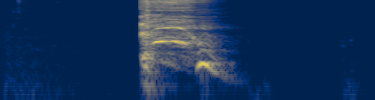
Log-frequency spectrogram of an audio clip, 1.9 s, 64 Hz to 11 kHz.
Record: {
  "cough_length": "1.9 s",
  "cough_amplitude": 32768,
  "cough_signal_mean_std_ratio": 0.38,
  "survey_phase": "beta (2021-08-13 to 2022-03-07)",
  "age": "18-44",
  "gender": "Female",
  "wearing_mask": "No",
  "symptom_cough_any": true,
  "symptom_runny_or_blocked_nose": true,
  "symptom_sore_throat": true,
  "symptom_fatigue": true,
  "symptom_fever_high_temperature": true,
  "symptom_headache": true,
  "symptom_change_to_sense_of_smell_or_taste": true,
  "smoker_status": "Never smoked",
  "respiratory_condition_asthma": false,
  "respiratory_condition_other": false,
  "recruitment_source": "Test and Trace",
  "submission_delay": "1 day",
  "covid_test_result": "Positive",
  "covid_test_method": "RT-qPCR",
  "covid_ct_value": 21.7,
  "covid_ct_gene": "ORF1ab gene"
}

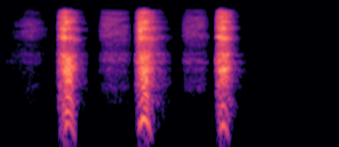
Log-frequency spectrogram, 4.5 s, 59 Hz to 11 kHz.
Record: {
  "exhalation_length": "4.5 s",
  "exhalation_amplitude": 27456,
  "exhalation_signal_mean_std_ratio": 0.31,
  "survey_phase": "alpha (2021-03-01 to 2021-08-12)",
  "age": "45-64",
  "gender": "Male",
  "wearing_mask": "No",
  "symptom_none": true,
  "symptom_onset": "13 days",
  "smoker_status": "Never smoked",
  "respiratory_condition_asthma": false,
  "respiratory_condition_other": false,
  "recruitment_source": "REACT",
  "submission_delay": "3 days",
  "covid_test_result": "Negative",
  "covid_test_method": "RT-qPCR"
}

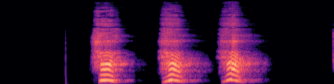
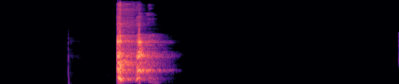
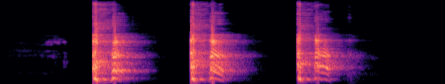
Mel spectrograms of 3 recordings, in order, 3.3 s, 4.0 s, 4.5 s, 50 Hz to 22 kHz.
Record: {
  "exhalation_length": "3.3 s",
  "exhalation_amplitude": 32767,
  "exhalation_signal_mean_std_ratio": 0.33,
  "cough_length": "4.0 s",
  "cough_amplitude": 32768,
  "cough_signal_mean_std_ratio": 0.19,
  "three_cough_length": "4.5 s",
  "three_cough_amplitude": 32768,
  "three_cough_signal_mean_std_ratio": 0.34,
  "survey_phase": "beta (2021-08-13 to 2022-03-07)",
  "age": "65+",
  "gender": "Female",
  "wearing_mask": "No",
  "symptom_cough_any": true,
  "symptom_runny_or_blocked_nose": true,
  "symptom_sore_throat": true,
  "symptom_fatigue": true,
  "symptom_loss_of_taste": true,
  "symptom_onset": "5 days",
  "smoker_status": "Never smoked",
  "respiratory_condition_asthma": false,
  "respiratory_condition_other": false,
  "recruitment_source": "Test and Trace",
  "submission_delay": "1 day",
  "covid_test_result": "Negative",
  "covid_test_method": "RT-qPCR"
}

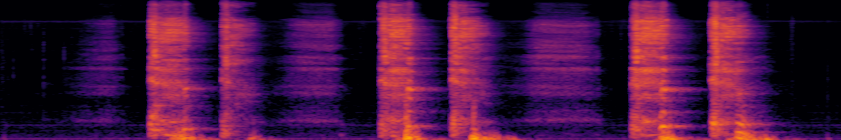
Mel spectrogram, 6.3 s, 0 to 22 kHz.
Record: {
  "three_cough_length": "6.3 s",
  "three_cough_amplitude": 11127,
  "three_cough_signal_mean_std_ratio": 0.46,
  "survey_phase": "alpha (2021-03-01 to 2021-08-12)",
  "age": "45-64",
  "gender": "Female",
  "wearing_mask": "No",
  "symptom_diarrhoea": true,
  "symptom_fatigue": true,
  "symptom_headache": true,
  "smoker_status": "Never smoked",
  "respiratory_condition_asthma": false,
  "respiratory_condition_other": false,
  "recruitment_source": "Test and Trace",
  "submission_delay": "2 days",
  "covid_test_result": "Positive",
  "covid_test_method": "RT-qPCR"
}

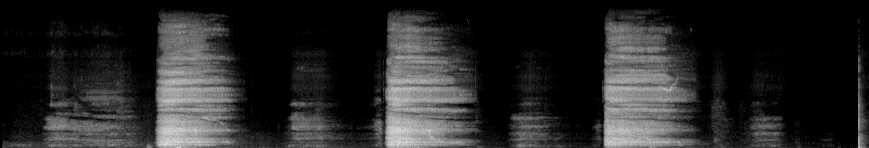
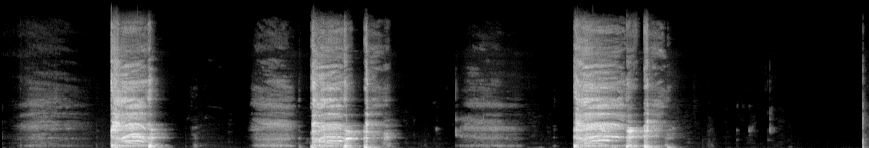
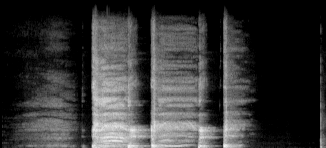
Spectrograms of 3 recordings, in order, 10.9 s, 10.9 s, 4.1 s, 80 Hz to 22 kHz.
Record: {
  "exhalation_length": "10.9 s",
  "exhalation_amplitude": 27744,
  "exhalation_signal_mean_std_ratio": 0.35,
  "three_cough_length": "10.9 s",
  "three_cough_amplitude": 32768,
  "three_cough_signal_mean_std_ratio": 0.38,
  "cough_length": "4.1 s",
  "cough_amplitude": 32767,
  "cough_signal_mean_std_ratio": 0.47,
  "survey_phase": "beta (2021-08-13 to 2022-03-07)",
  "age": "65+",
  "gender": "Male",
  "wearing_mask": "No",
  "symptom_cough_any": true,
  "symptom_fatigue": true,
  "symptom_headache": true,
  "smoker_status": "Never smoked",
  "respiratory_condition_asthma": true,
  "respiratory_condition_other": false,
  "recruitment_source": "REACT",
  "submission_delay": "1 day",
  "covid_test_result": "Positive",
  "covid_test_method": "RT-qPCR",
  "covid_ct_value": 26.3,
  "covid_ct_gene": "E gene",
  "influenza_a_test_result": "Negative",
  "influenza_b_test_result": "Negative"
}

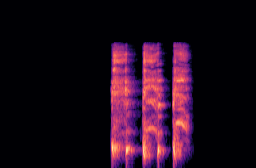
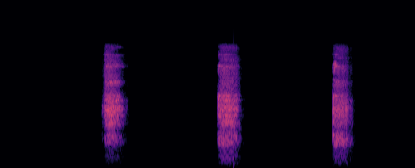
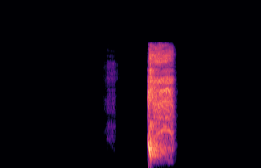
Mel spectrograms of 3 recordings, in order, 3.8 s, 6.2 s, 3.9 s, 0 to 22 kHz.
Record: {
  "three_cough_length": "3.8 s",
  "three_cough_amplitude": 29597,
  "three_cough_signal_mean_std_ratio": 0.32,
  "exhalation_length": "6.2 s",
  "exhalation_amplitude": 1347,
  "exhalation_signal_mean_std_ratio": 0.29,
  "cough_length": "3.9 s",
  "cough_amplitude": 30488,
  "cough_signal_mean_std_ratio": 0.22,
  "survey_phase": "beta (2021-08-13 to 2022-03-07)",
  "age": "18-44",
  "gender": "Female",
  "wearing_mask": "No",
  "symptom_none": true,
  "smoker_status": "Never smoked",
  "respiratory_condition_asthma": false,
  "respiratory_condition_other": false,
  "recruitment_source": "REACT",
  "submission_delay": "4 days",
  "covid_test_result": "Negative",
  "covid_test_method": "RT-qPCR",
  "influenza_a_test_result": "Negative",
  "influenza_b_test_result": "Negative"
}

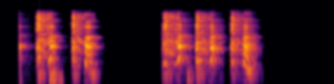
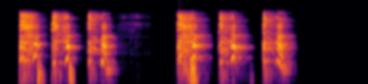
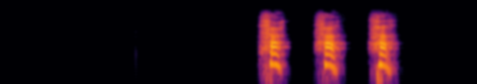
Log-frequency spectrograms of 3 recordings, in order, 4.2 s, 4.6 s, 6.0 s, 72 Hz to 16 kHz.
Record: {
  "cough_length": "4.2 s",
  "cough_amplitude": 32768,
  "cough_signal_mean_std_ratio": 0.39,
  "three_cough_length": "4.6 s",
  "three_cough_amplitude": 32767,
  "three_cough_signal_mean_std_ratio": 0.44,
  "exhalation_length": "6.0 s",
  "exhalation_amplitude": 27962,
  "exhalation_signal_mean_std_ratio": 0.23,
  "survey_phase": "alpha (2021-03-01 to 2021-08-12)",
  "age": "45-64",
  "gender": "Female",
  "wearing_mask": "No",
  "symptom_none": true,
  "smoker_status": "Ex-smoker",
  "respiratory_condition_asthma": false,
  "respiratory_condition_other": false,
  "recruitment_source": "REACT",
  "submission_delay": "1 day",
  "covid_test_result": "Negative",
  "covid_test_method": "RT-qPCR"
}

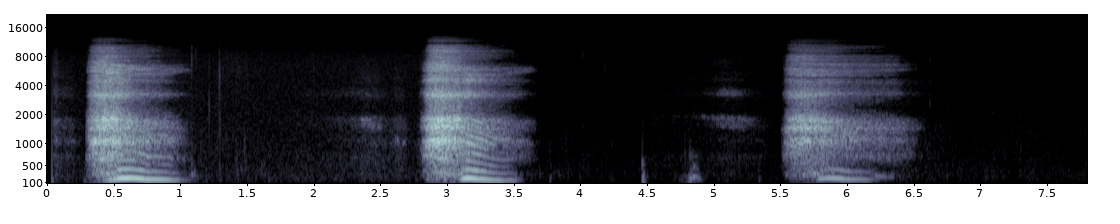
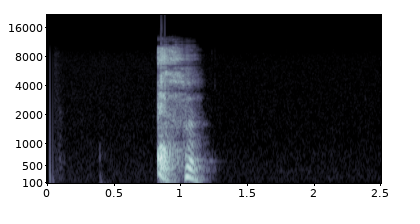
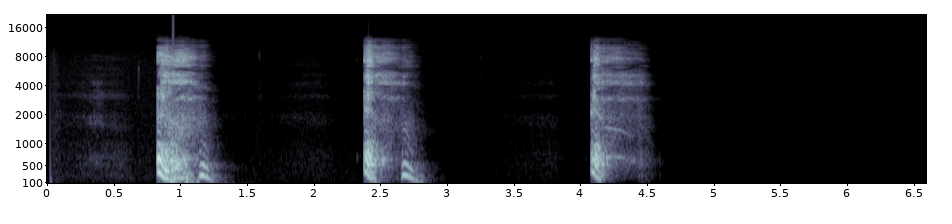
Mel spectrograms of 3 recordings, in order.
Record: {
  "exhalation_length": "7.8 s",
  "exhalation_amplitude": 16143,
  "exhalation_signal_mean_std_ratio": 0.35,
  "cough_length": "2.5 s",
  "cough_amplitude": 31428,
  "cough_signal_mean_std_ratio": 0.23,
  "three_cough_length": "6.6 s",
  "three_cough_amplitude": 26425,
  "three_cough_signal_mean_std_ratio": 0.24,
  "survey_phase": "beta (2021-08-13 to 2022-03-07)",
  "age": "45-64",
  "gender": "Female",
  "wearing_mask": "No",
  "symptom_none": true,
  "smoker_status": "Never smoked",
  "respiratory_condition_asthma": false,
  "respiratory_condition_other": false,
  "recruitment_source": "REACT",
  "submission_delay": "2 days",
  "covid_test_result": "Negative",
  "covid_test_method": "RT-qPCR"
}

